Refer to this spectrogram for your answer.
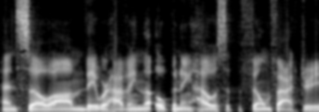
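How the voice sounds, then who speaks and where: This man has a Western Canadian accent. His voice is at a medium pitch. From British Columbia, Canada (Maple Ridge, then Kelowna). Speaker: filmmaker. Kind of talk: casual interview.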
